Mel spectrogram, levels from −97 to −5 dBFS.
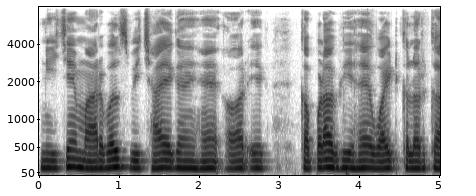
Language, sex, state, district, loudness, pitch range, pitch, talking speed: Hindi, male, Jharkhand, Garhwa, -15 LUFS, 130-135 Hz, 130 Hz, 155 wpm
